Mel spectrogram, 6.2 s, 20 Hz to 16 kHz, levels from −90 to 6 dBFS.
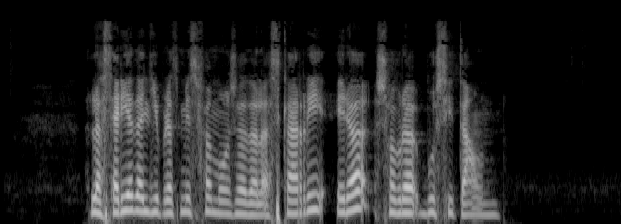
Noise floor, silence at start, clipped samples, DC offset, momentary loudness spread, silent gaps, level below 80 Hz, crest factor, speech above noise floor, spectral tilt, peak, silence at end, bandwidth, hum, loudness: -80 dBFS; 0.9 s; under 0.1%; under 0.1%; 8 LU; none; -54 dBFS; 20 dB; 56 dB; -5.5 dB/octave; -6 dBFS; 1.25 s; 11.5 kHz; none; -24 LUFS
